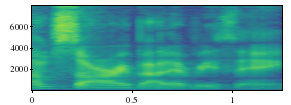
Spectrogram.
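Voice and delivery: quick, quiet, unwilling mumbling.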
